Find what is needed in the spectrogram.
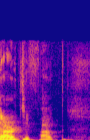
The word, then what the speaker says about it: RTFKT: que en realidad se pronuncia NFT Artifact, que es un estudio bastante famoso del mundo de los NFTs.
